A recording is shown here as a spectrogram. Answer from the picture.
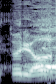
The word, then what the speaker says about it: Turiaf: pronúncia é, foi essa que você fez aí mesmo. Eu acho que você aprendeu. – Rony Turió.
